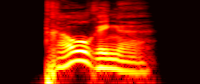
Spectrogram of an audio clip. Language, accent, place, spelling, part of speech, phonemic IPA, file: German, Germany, Berlin, Trauringe, noun, /ˈtʁaʊ̯ˌʁɪŋə/, De-Trauringe.ogg
- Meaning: nominative/accusative/genitive plural of Trauring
